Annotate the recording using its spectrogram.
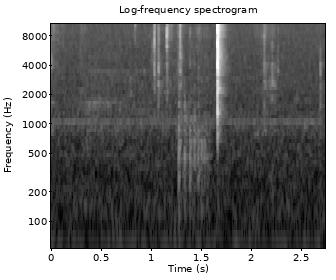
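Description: Small cutters snip through plastic with sharp clicks.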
